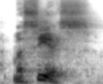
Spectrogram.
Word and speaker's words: Macias: Female Revenge, Scorpion versus Katana by Patrick Macias. Macias. Sorry, it's pronounced a little different than it's read.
